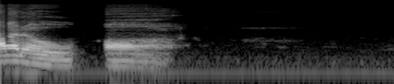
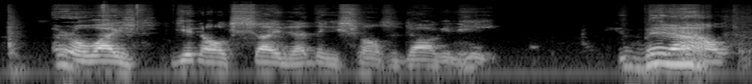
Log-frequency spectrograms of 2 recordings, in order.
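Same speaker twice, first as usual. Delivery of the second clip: normal talking voice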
